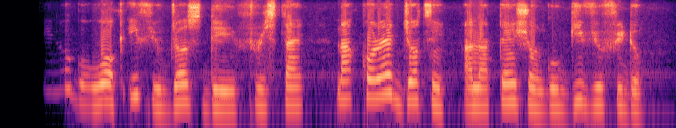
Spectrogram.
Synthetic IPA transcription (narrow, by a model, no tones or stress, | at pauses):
inoɡowɔkifjud͡ʒɔsdefɾistaɪ | nakɔɾɛd͡ʒɔtĩn | ãnatɛ̃nʃɔ̃nɡoɡivjufɹidɔ̃m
